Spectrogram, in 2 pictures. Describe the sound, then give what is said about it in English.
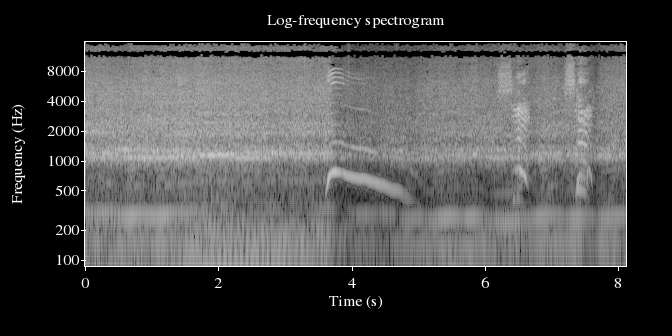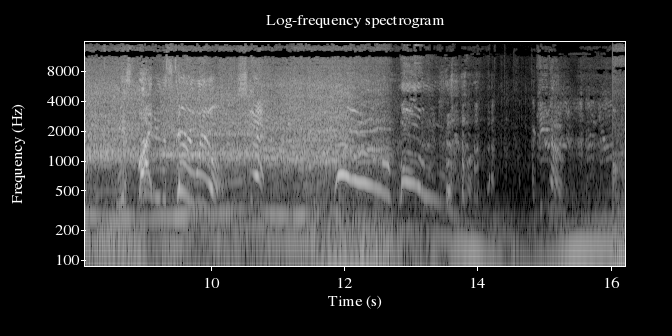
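A car drifts with its engine roaring steadily while tires squeal again and again in short, wavering, loud bursts, ending with a falling engine whine. “Did you see the drift Aikido? You can drift, but you can't.”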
